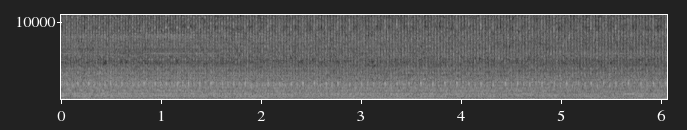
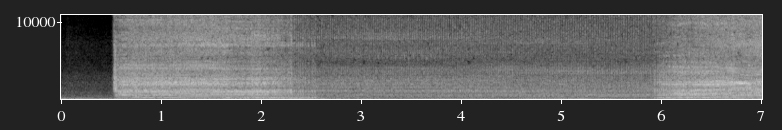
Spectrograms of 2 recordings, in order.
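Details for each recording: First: Honda Fit after fault codes cleared, new brake fluid and throttle body work, before throttle adjustment: steady, even idle, unchanging hum, no knocks or rattles; earlier engine noise gone, normal idle. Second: Honda Fit running weak and misfiring: harsh raspy mechanical buzz at ignition/start-up, gone at idle, traced to the electronic throttle body (butterfly body), not the engine; forced limited RPM.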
